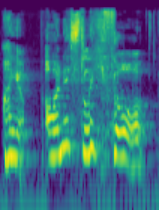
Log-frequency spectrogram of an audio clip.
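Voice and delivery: stifling a laugh mid-sentence; words breaking into giggles. Real, not acted. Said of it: "I'm trying not to laugh".

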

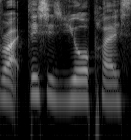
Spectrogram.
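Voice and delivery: normal talking voice

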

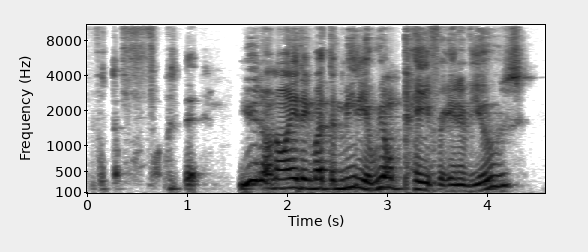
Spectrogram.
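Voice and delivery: hushed start, then a quick, high mock retort; Joe Rogan. Rogan answering a guest's money demand, lightly imitated disbelief.

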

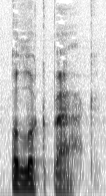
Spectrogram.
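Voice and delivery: ordinary talk, nothing marked

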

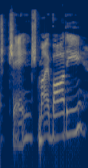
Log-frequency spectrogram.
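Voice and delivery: slow, creepy crone voice; a hint of a withered hag; old crone voice. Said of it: "my withered old crone voice".

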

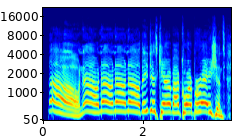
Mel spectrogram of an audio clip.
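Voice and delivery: heated no no. Real, not acted. Heated denial rant.

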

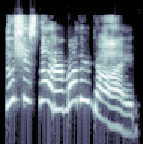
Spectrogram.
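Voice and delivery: re-enacted protest, high and exasperated; retold yelling at TV. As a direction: argue back at the television, voice jumping up. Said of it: "I'm yelling at the T V".

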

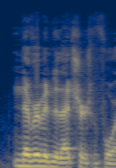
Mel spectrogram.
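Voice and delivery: ordinary delivery

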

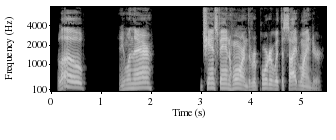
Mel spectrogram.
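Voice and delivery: high, loud call into an empty building; loud, hesitant hello into the dark. Acted. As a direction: call out so someone far inside hears. Calling into empty bar.

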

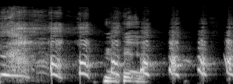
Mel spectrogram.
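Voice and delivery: long high laugh; real laugh. Real, not acted. Mother recalling her kids' denial, laughs high and long.

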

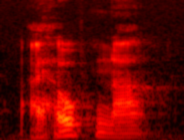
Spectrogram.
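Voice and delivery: plain reading voice

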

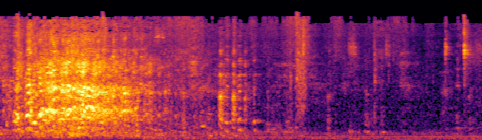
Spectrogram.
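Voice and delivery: long breathless fit of laughter; long airy laugh. Real, not acted. Long laugh after remark.

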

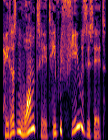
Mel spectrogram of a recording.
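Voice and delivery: high, slow angry retort; angry reply. A narrator's reading. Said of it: "I answered angrily".

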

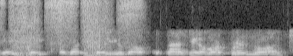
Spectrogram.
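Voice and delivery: muffled speakerphone sound; distant, tinny phone audio; bad phone line. Real, not acted. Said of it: "You sound awful".

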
